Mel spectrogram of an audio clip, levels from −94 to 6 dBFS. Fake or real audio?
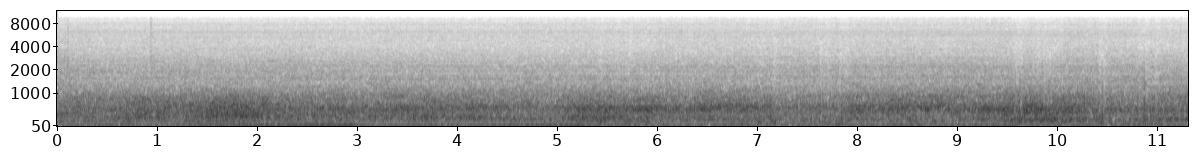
real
